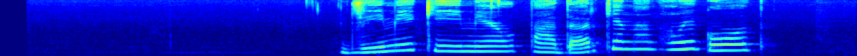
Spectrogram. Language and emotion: Russian, positive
